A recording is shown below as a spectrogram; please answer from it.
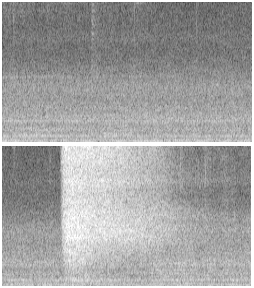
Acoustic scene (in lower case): subway station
